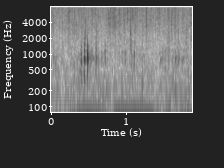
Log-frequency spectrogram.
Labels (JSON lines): {"label": "biophony, damselfish", "recorder": "SoundTrap 500"}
